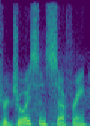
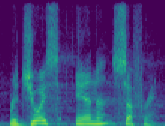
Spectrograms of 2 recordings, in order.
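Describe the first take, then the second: First: Said in the usual way. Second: "in" picked out slowly between "Rejoice" and "suffering"; stress on IN. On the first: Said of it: "look at this little middle word". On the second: Shown as a demonstration. Preacher shows the congregation the key middle word, stressing "in". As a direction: lean deliberately on the middle word "in". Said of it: "look at this little middle word, in".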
